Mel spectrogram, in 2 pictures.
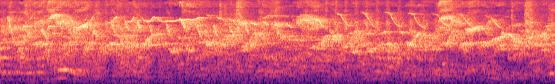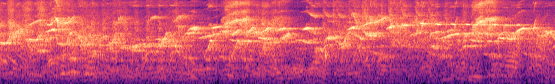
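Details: Freshly moulted white-rumped shama in a long, frenzied song against a rival: relentless jumble of fast trills, sharp whistles and harsh chatter, steady and loud throughout.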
